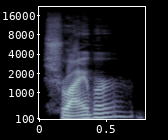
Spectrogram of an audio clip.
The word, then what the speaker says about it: Schreiber: So in this case, we do have the letter I coming after the letter E, which is why I chose to pronounce it Schreiber.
